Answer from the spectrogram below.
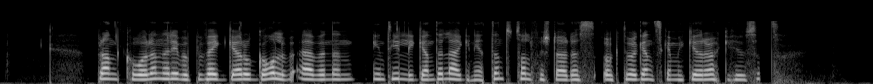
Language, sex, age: Swedish, female, 19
